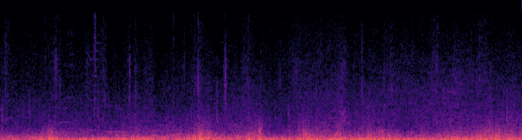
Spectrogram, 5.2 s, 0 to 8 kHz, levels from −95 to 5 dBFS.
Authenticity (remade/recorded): recorded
